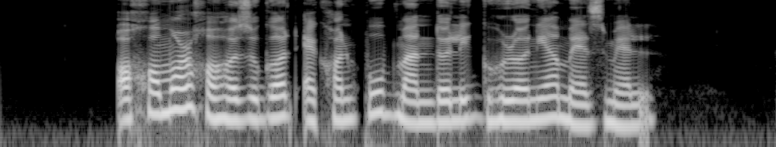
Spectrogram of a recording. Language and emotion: Assamese, neutral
